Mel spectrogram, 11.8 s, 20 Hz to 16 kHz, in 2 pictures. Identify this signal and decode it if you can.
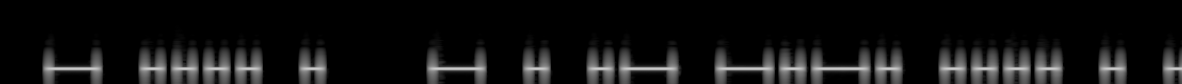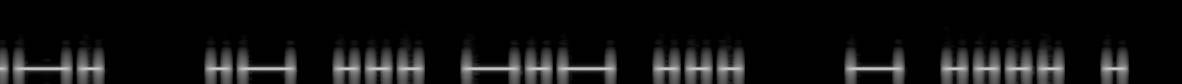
Morse code, heard as a keyed tone, about 15 wpm, 700 Hz. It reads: THE TEACHER ASKS THE
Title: Additional Easy Phrases 15wpm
